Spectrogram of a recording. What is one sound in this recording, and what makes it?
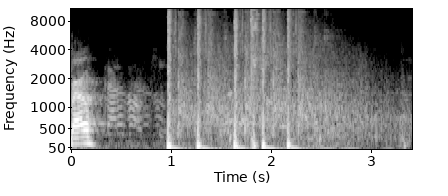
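Rapid gunshots crack in a quick burst.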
